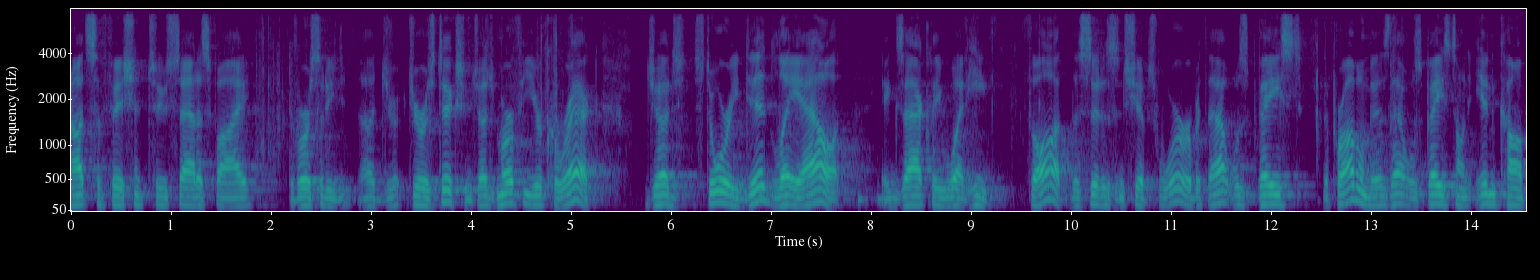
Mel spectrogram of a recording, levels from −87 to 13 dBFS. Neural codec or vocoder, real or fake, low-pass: none; real; 7.2 kHz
